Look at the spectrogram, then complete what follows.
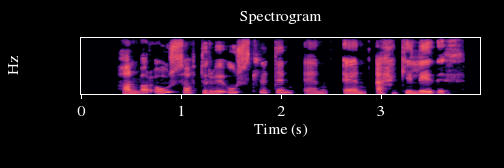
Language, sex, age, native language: Icelandic, female, 40-49, Icelandic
